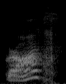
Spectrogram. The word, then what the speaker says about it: Greif: I think it's pronounced Greif, even though it looks like Greif. G-R-I-E-F.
